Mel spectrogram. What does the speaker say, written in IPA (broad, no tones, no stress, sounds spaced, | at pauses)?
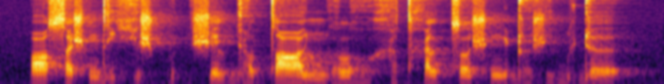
ɔ sˤ ə ʃ n d i ç ə̤ ʃ p ə̤ k ʃ e l ɡ e̤ l tˤ ɯ w o ɲ ɔ̤ l ɔ̤ x ə̤ tˤ x ə l t͡s ɔ ʃ ŋ e ɖ ɔ̤ ʃ i̤ b i ɖ ə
